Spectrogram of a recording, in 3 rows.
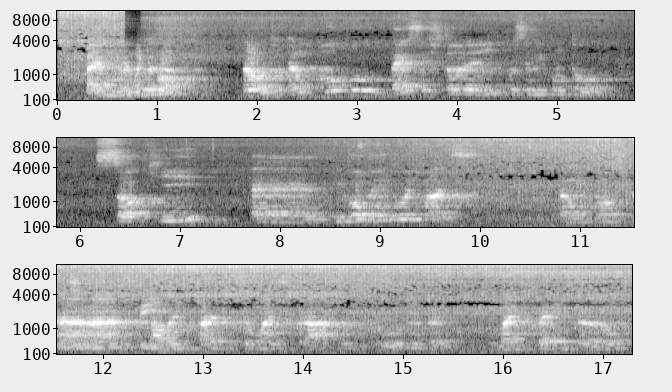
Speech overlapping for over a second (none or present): present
